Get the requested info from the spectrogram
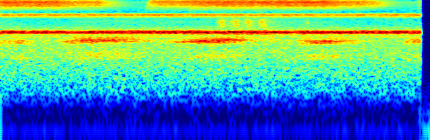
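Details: Night crickets in a continuous chorus of steady, high, shimmering trills in several layered bands, unbroken for about four seconds before cutting off abruptly.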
